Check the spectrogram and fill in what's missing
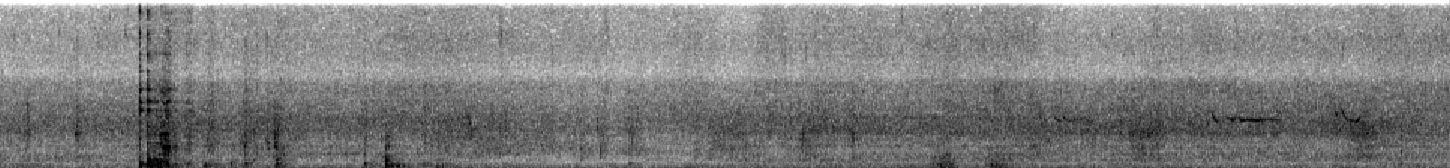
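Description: Fine sev-style mixture fries in hot oil with a soft, steady hiss, broken by a few faint clicks and scrapes of a ladle.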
